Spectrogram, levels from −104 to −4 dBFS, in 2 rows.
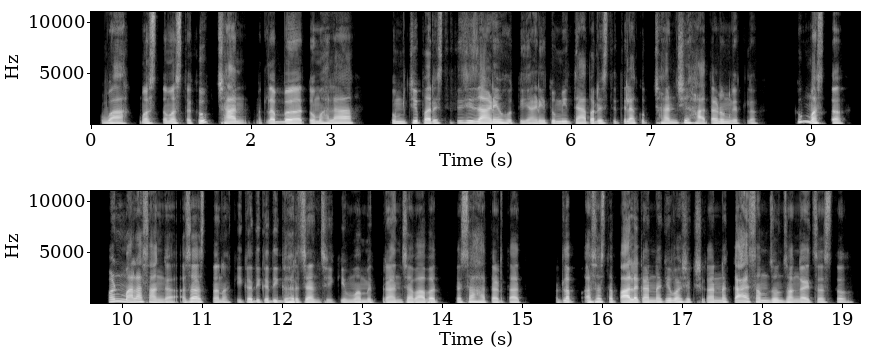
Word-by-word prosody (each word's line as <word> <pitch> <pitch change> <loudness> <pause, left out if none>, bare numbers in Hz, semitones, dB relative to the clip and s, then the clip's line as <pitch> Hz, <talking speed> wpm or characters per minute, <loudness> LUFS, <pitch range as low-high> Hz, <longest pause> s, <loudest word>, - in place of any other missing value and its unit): वाह! 95 -1 +2 0.2
मस्त, 120 +2 0
मस्त, 120 0 0
खूप 170 - 0
छान! 140 - +2 0.2
मतलब 120 0 0
अ, 115 -1 +7
तुम्हाला 125 +6 +2 0.5
तुमची 135 +5 +1
परिस्थितीची 140 +5 +1
जाणीव 150 +1 +5
होती 105 -6 -2
आणि 105 +6 +1
तुम्ही 135 +3 +1
त्या 145 -1 +3
परिस्थितीला 130 +1 0
खूप 160 - -10
छानशी 150 +5 0
हाताळून 135 +6 0
घेतलं. 100 -5 -5 0.5
खूप 250 - -4
मस्त. 145 -5 +1 0.5
पण 215 +2 0
मला 170 0 +2
सांगा, 115 - -1
असं 160 +4 +3
असतं 125 -6 -3
ना, 95 - -2
की 110 - -8
कधी-कधी 105 +1 0
घरच्यांची 115 -2 0
किंवा 100 0 -1
मित्रांच्या 110 +5 -1
बाबत 120 0 +3 0.3
कसं 125 +6 -1
हाताळतात? 100 -5 -1 0.5
मतलब, 155 +3 0 0.2
असं 145 +3 +2
असतं, 155 +1 -2
पालकांना 135 +3 +4
किंवा 145 0 +2
शिक्षकांना 130 +1 -2
काय 140 +3 +3
समजून 135 -2 +1
सांगायचं 110 -5 0
असतं? 100 -1 -5
125 Hz, 145 wpm, -24 LUFS, 110-145 Hz, 0.5 s, अ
